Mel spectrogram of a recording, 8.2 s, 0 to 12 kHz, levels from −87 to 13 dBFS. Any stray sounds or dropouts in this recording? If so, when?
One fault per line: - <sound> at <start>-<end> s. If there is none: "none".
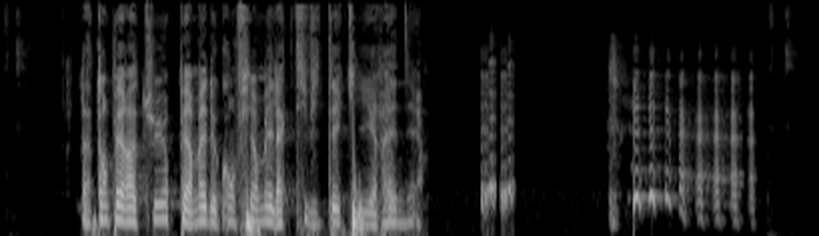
- laugh at 4.8-5.1 s
- laugh at 6.1-7.6 s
